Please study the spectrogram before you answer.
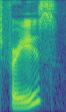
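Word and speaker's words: Friess: Is it pronounced Freeze?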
